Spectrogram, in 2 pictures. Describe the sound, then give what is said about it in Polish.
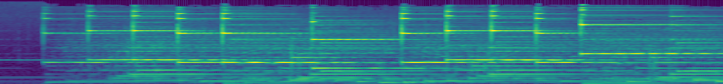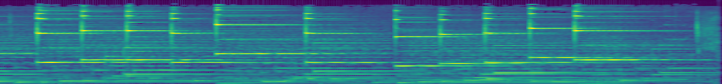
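An outgoing phone call, placed a second time to return a call that rang for half a second and dropped, rings through as a bright, tinkling melody of chime-like notes, playing continuously and fairly loud from start to finish, with nobody speaking over it. “To zadzwonię jeszcze raz.”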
